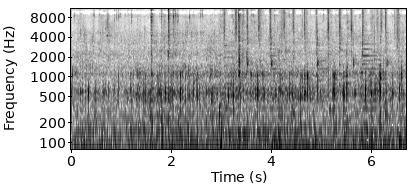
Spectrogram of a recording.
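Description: A pot of red curry sauce with coconut milk boiling, with many small irregular bubbling pops, as broccoli florets are dropped into it.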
